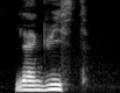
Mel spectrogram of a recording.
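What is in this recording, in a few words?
"linguiste", French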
